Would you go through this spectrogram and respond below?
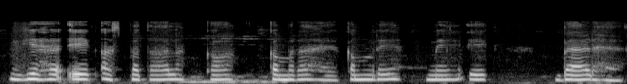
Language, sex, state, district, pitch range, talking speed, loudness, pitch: Hindi, female, Uttar Pradesh, Saharanpur, 210-230 Hz, 105 wpm, -17 LUFS, 225 Hz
